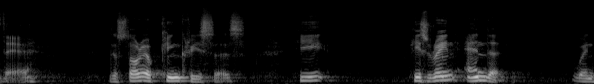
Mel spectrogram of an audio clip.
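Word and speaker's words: Croesus: as you might guess the name creases is of great origin and I yes I turn to Google to find out how to pronounce it apparently that's the way you pronounce it creases I hope Google is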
